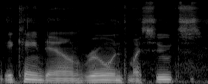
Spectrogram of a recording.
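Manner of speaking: ordinary talk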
